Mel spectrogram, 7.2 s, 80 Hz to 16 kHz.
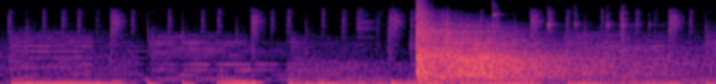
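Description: Sig P320 XFive Legion pistol firing Sig Sauer 124 grain V-Crown jacketed hollow point rounds, a burst of sharp reports with a loud, close blast partway through, heard over background noise.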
